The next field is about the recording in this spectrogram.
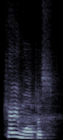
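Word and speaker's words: cattywampus: so Google that one caty Wampus spelled like cat good descrition Wampus it's a thing we say here so caty Wampus you might even recognize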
